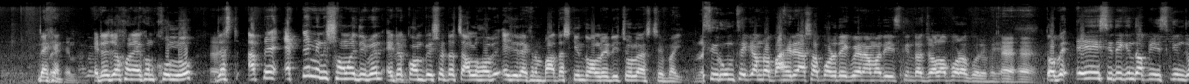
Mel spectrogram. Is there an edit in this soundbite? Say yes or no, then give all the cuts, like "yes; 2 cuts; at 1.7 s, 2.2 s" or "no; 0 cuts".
yes; 1 cut; at 7.1 s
